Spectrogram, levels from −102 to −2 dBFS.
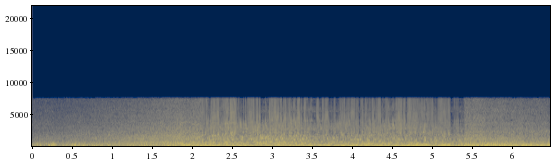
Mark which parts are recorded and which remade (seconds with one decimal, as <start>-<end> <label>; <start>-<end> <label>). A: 0.0-2.1 recorded; 2.1-5.4 remade; 5.4-6.5 recorded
